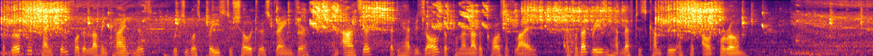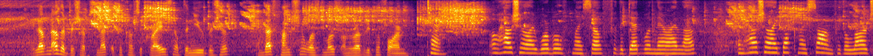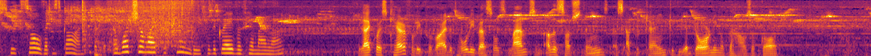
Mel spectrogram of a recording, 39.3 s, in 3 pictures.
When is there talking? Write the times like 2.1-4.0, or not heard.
0.0-11.2, 13.5-19.8, 20.4-30.4, 31.6-38.0.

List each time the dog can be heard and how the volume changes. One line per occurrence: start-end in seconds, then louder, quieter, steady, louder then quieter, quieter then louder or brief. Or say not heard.
not heard.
